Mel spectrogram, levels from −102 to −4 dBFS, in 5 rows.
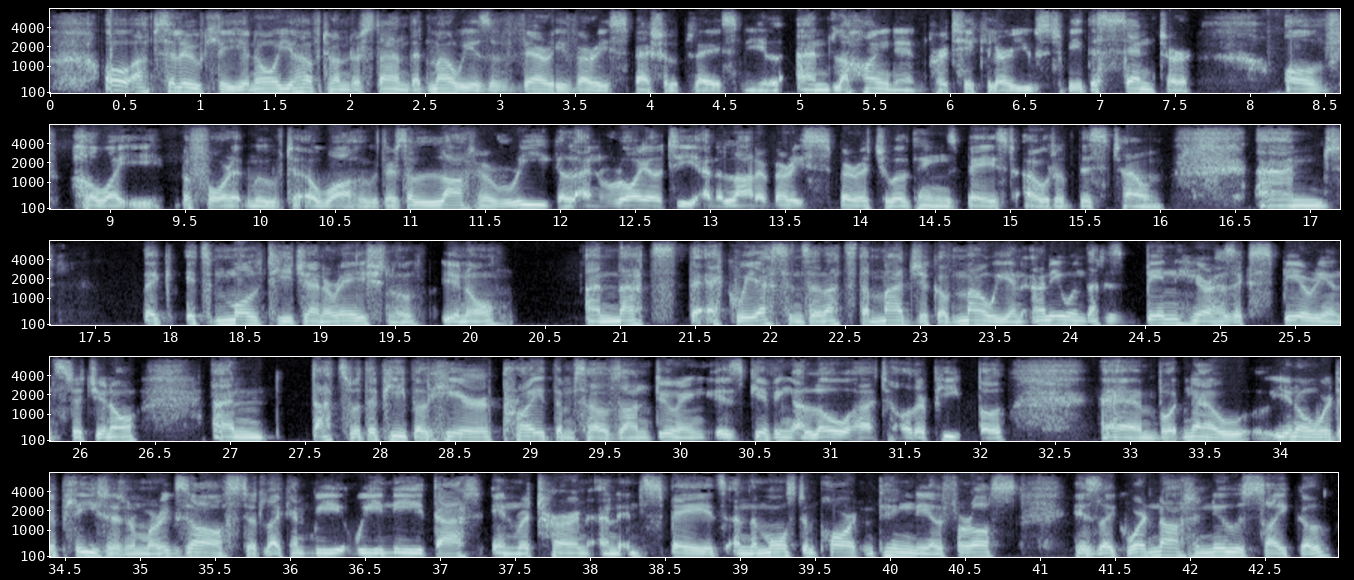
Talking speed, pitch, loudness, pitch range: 185 wpm, 105 Hz, -23 LUFS, 95-115 Hz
